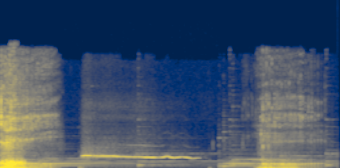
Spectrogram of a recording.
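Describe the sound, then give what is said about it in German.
A voice imitates a sleeping dog's snoring as a magician character pretends to turn into a sleeping dog: two rough, grunting snore bursts framing a thin, wavering whistle in between, like a cartoon snore with a whistled exhale. “Ich verzaubere mich jetzt nämlich in einen schlafenden Hund.”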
